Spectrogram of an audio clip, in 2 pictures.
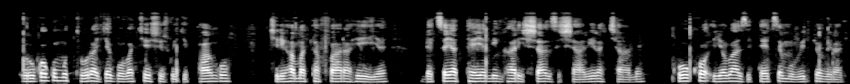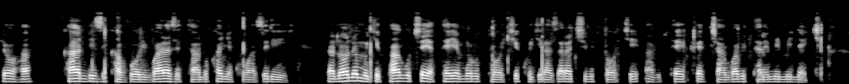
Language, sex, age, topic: Kinyarwanda, male, 25-35, agriculture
